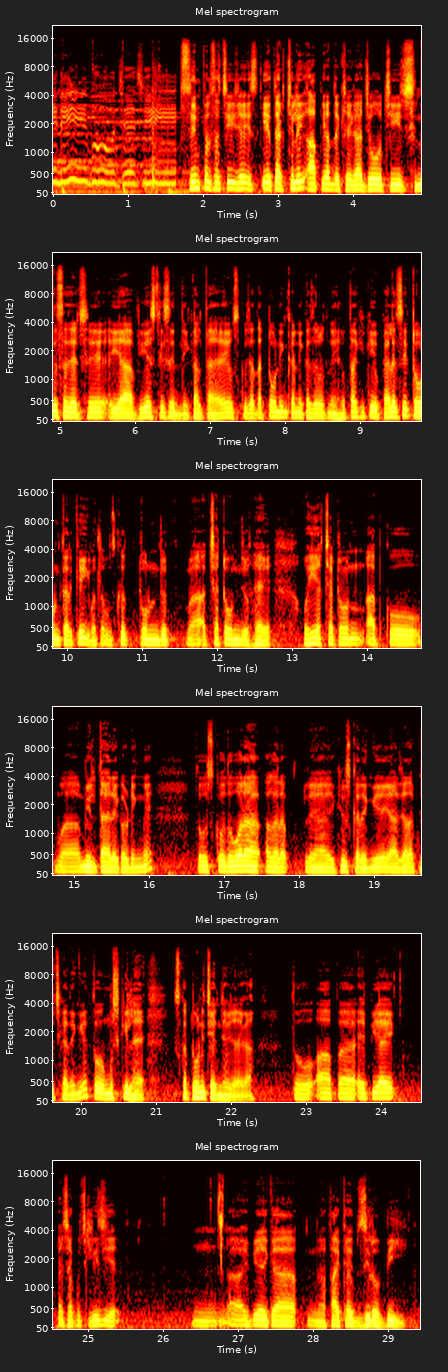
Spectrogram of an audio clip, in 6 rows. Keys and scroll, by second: 1.5 space.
